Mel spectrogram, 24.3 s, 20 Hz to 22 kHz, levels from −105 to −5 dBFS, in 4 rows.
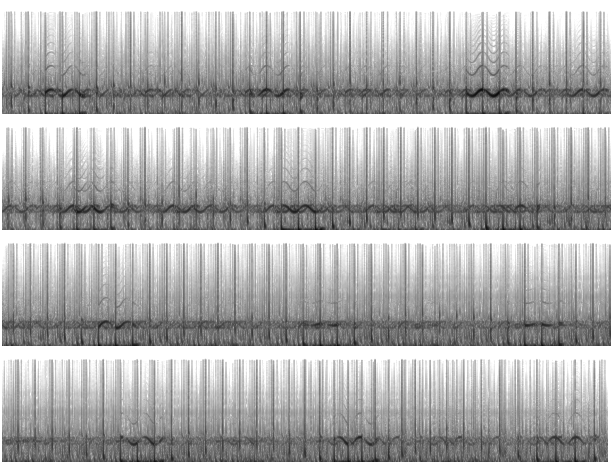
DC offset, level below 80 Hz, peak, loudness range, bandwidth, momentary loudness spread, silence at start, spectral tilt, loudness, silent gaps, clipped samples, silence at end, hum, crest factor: under 0.1%; -32 dBFS; -6 dBFS; 7 LU; 16.5 kHz; 10 LU; 0 s; -6.5 dB/octave; -27 LUFS; none; under 0.1%; 0 s; none; 20 dB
